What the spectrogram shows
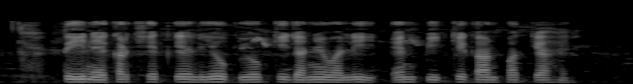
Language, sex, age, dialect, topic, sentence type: Hindi, male, 25-30, Awadhi Bundeli, agriculture, question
